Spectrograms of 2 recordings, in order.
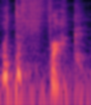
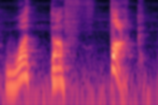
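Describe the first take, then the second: First: Whispered under the breath in disbelief; stunned whisper. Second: Very slow, stretched, louder What rising at the end; drawn-out disbelief. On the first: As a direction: breathe it out, barely voiced. Stunned reaction, repeats the phrase. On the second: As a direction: drag every word out in outrage. Stunned reaction, repeats the phrase louder. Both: Real, not acted.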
